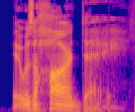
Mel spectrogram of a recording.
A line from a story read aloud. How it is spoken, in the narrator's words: said with a long sigh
